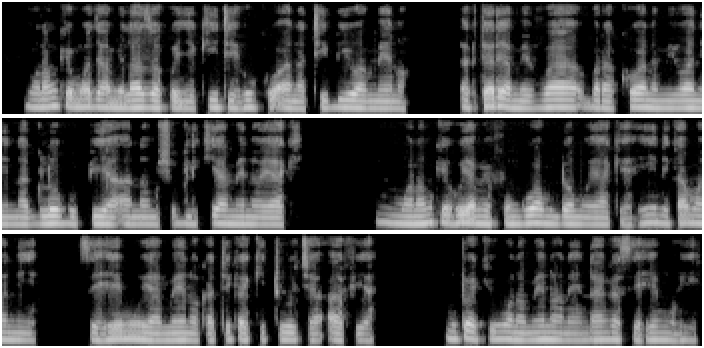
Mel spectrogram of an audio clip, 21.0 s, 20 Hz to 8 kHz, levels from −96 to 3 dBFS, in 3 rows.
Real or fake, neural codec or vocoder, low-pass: real; none; 7.2 kHz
